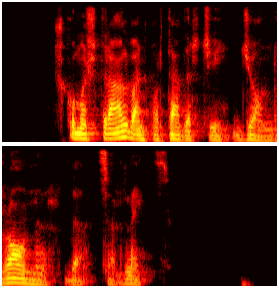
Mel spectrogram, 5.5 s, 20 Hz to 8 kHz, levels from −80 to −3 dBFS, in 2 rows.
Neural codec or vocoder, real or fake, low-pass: codec, 24 kHz, 6 kbps, HILCodec; fake; 7.2 kHz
